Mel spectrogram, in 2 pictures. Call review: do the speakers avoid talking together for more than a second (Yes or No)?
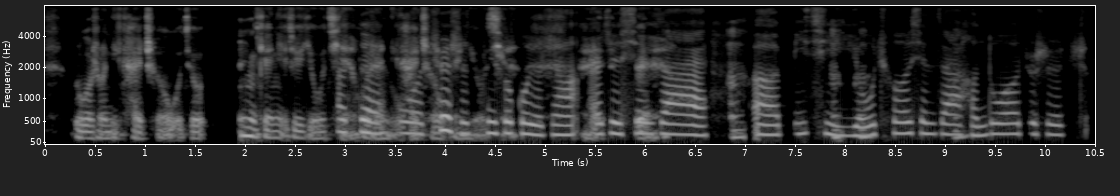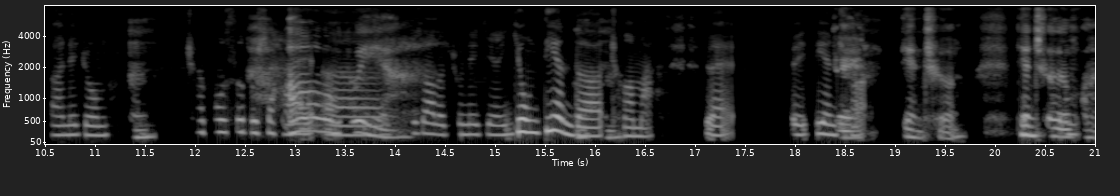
No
